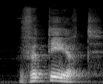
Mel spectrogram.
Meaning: past participle of verteren
- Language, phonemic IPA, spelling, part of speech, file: Dutch, /vərˈtert/, verteerd, verb, Nl-verteerd.ogg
